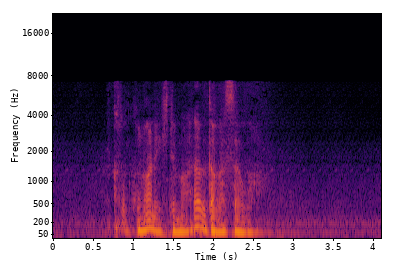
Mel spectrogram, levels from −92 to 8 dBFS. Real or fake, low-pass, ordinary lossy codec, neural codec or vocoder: fake; none; none; codec, 16 kHz, 1.1 kbps, Voila-Tokenizer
